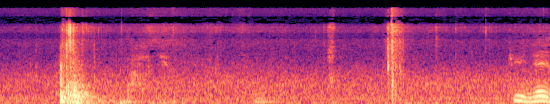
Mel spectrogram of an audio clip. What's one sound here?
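A bee smoker puffs in short bursts.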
